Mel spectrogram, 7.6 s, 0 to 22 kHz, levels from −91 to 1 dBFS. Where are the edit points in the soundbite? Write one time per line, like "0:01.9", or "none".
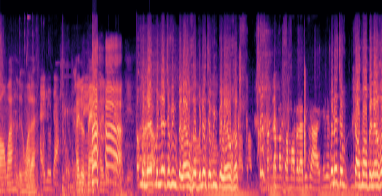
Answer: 0:02.8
